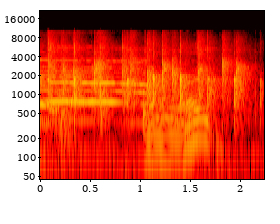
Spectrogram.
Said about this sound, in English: Thank you. A round of applause.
